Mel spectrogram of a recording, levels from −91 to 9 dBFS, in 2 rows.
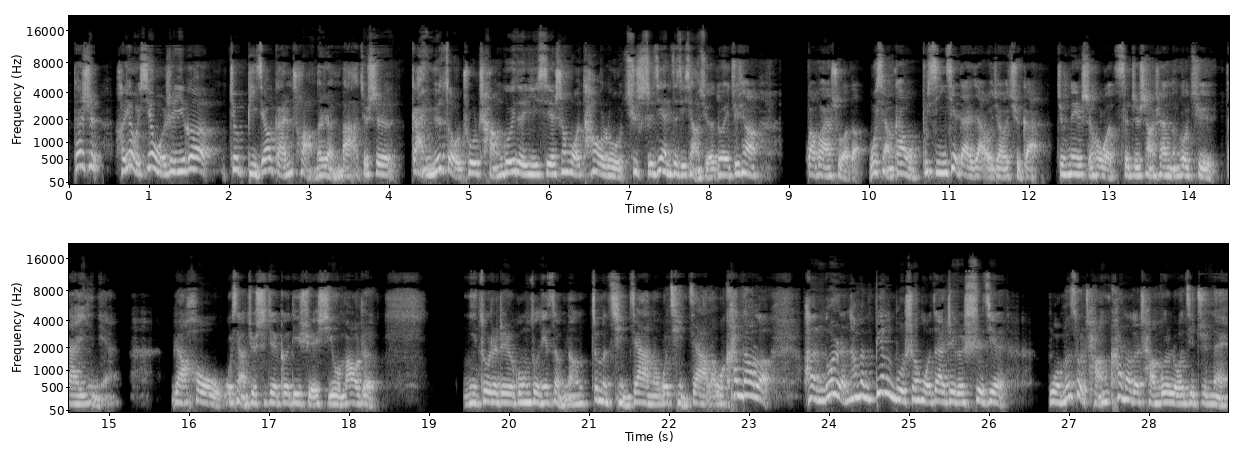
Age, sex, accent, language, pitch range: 50-69, female, native, Chinese, 180-245 Hz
